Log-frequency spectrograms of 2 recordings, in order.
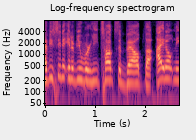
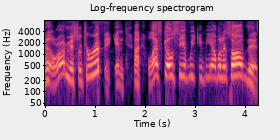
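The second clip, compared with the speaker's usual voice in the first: put-on nerdy voice, higher; 4 semitones higher than usual. Mocking how the CW version of the hero talks: CW Mister Terrific impression. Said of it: "'Cause the C W counterpart".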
